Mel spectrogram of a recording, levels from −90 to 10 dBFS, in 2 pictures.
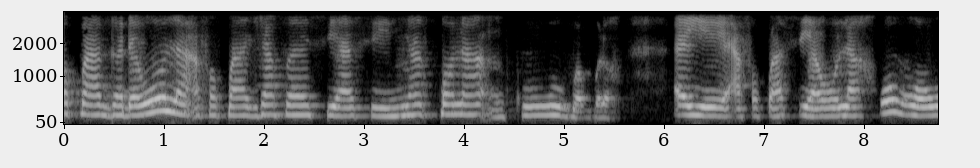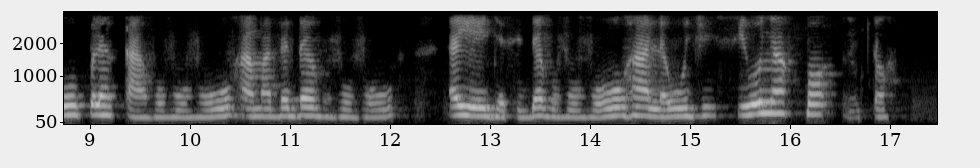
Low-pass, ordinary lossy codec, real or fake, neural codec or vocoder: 3.6 kHz; AAC, 24 kbps; fake; codec, 44.1 kHz, 7.8 kbps, DAC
